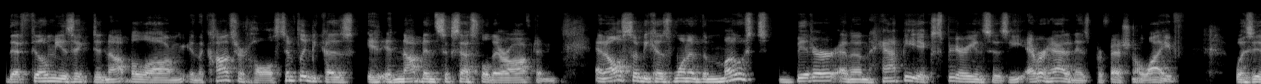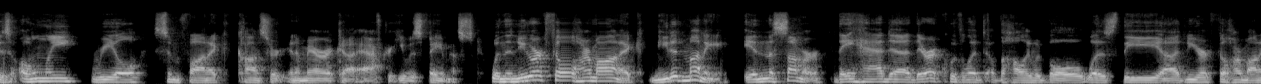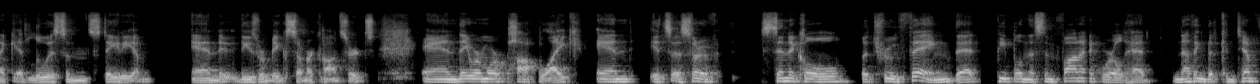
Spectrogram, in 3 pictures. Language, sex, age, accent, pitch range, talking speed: English, male, 50-69, American, 105-130 Hz, 170 wpm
